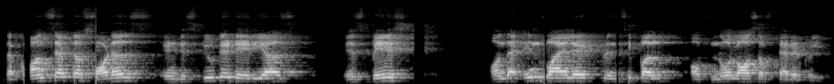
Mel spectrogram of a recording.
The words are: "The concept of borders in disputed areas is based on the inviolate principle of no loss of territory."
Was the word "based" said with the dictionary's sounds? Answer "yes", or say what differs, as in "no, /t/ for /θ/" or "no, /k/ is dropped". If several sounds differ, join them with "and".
yes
